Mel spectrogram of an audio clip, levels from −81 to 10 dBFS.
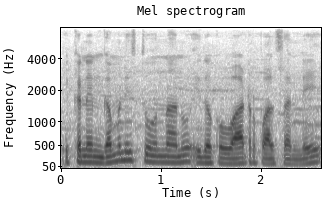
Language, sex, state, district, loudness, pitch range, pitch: Telugu, male, Andhra Pradesh, Manyam, -17 LUFS, 110-135 Hz, 125 Hz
